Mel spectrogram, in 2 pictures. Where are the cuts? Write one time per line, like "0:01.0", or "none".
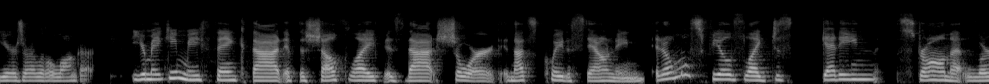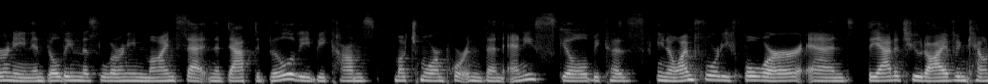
0:08.9
0:16.4

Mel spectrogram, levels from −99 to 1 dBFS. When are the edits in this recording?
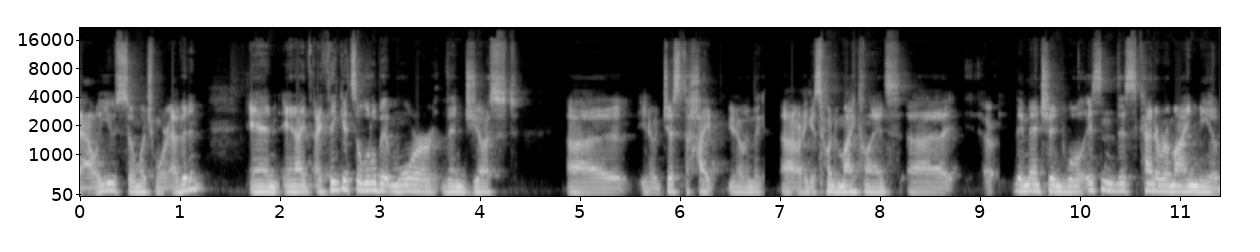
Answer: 0:06.8
0:09.2

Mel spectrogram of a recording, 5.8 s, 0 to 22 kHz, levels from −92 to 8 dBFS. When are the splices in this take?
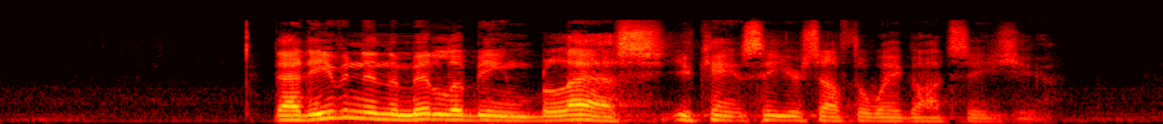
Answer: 0:01.2

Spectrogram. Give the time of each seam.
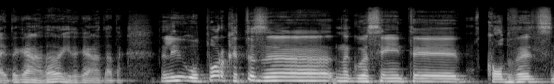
none

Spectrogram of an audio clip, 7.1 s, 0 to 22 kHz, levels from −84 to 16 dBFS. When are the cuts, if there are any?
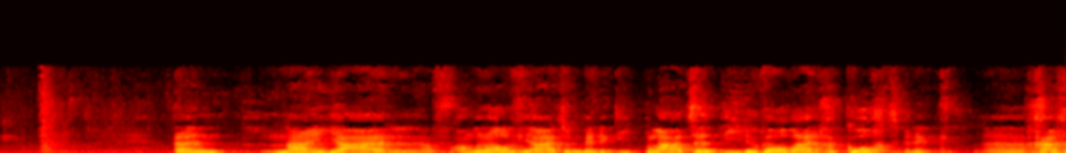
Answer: none

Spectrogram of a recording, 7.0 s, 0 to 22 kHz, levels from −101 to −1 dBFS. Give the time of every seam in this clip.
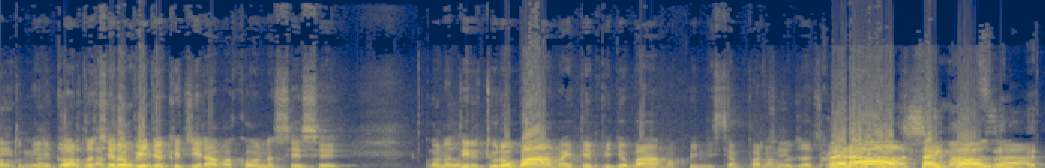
0:05.5

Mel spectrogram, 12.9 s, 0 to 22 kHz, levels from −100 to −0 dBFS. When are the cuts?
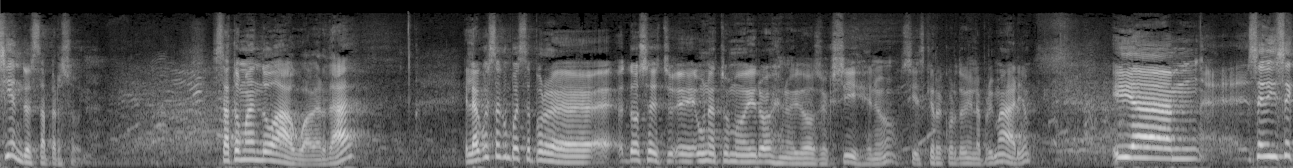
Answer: none

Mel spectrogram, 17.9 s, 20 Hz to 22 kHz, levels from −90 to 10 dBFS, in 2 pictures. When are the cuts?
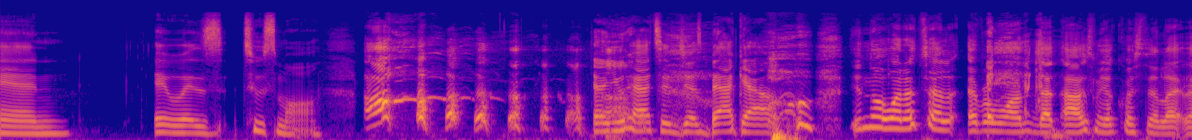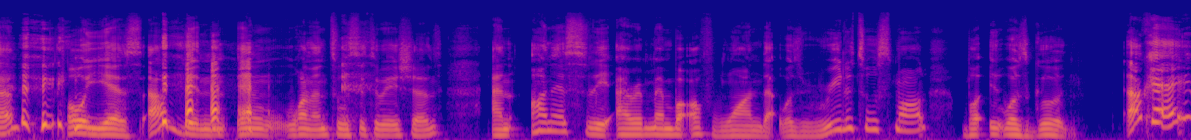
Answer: none

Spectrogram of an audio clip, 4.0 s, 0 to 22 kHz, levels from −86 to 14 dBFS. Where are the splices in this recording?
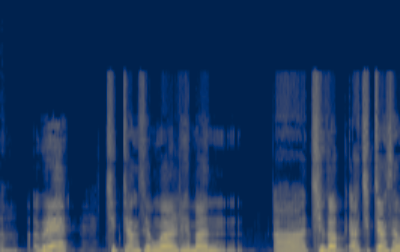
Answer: none

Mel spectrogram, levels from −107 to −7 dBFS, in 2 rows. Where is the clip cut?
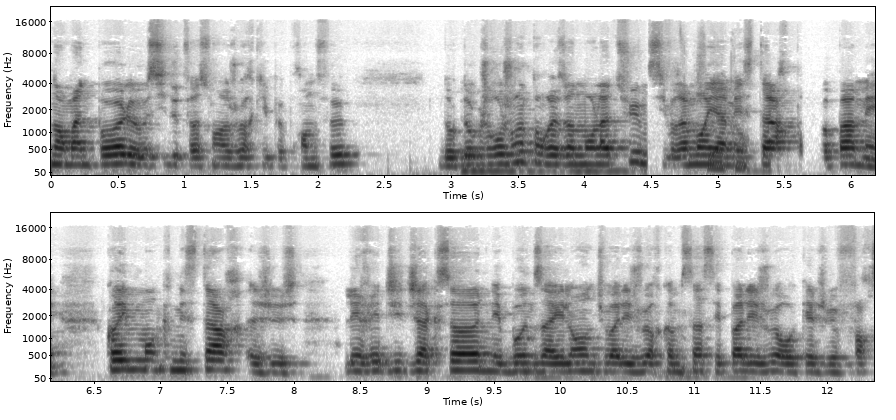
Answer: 0:03.1
0:04.4

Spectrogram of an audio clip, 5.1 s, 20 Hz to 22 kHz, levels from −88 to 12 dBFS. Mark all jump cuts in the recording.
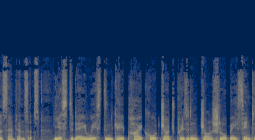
0:01.1

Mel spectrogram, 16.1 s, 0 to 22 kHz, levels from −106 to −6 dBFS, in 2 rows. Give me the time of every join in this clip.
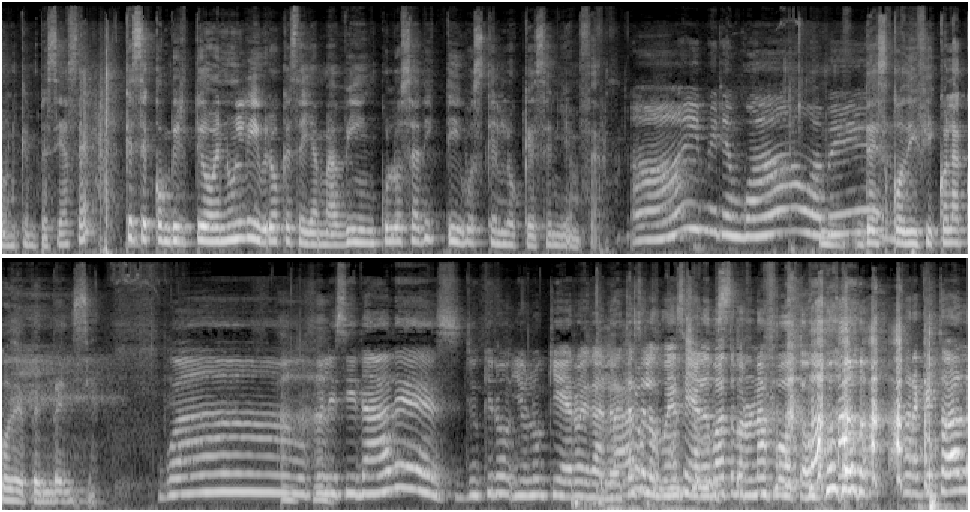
none

